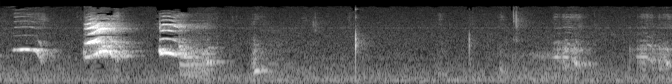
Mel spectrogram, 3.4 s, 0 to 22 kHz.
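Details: Labrador Retriever puppy aged 14 days, Litter J, indoors: three loud high squeaks in quick succession, then quieter faint whimpers and clicks.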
